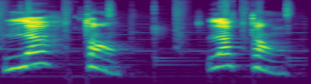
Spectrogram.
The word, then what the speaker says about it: temps: Next is le temps. Here P and S are silent, it's not temps. So it is le temps means the time.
